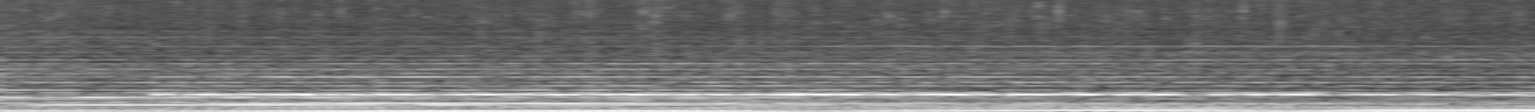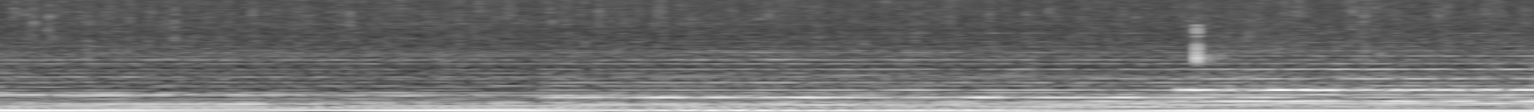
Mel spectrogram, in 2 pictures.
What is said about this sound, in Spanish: Te sientes más y más en sintonía con los sonidos del bosque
